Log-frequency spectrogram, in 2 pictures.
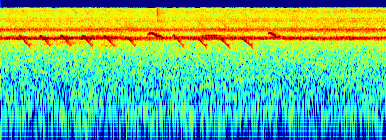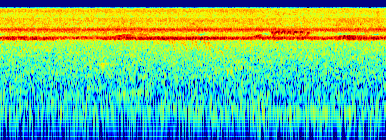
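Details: A White-barred piculet in Serro, Minas Gerais, Brazil, gives a quick run of about ten thin, very high, slightly falling notes over a steady shrill insect drone.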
